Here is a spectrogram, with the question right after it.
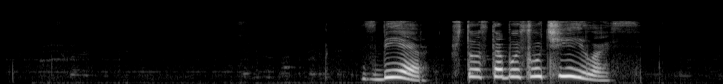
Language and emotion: Russian, positive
